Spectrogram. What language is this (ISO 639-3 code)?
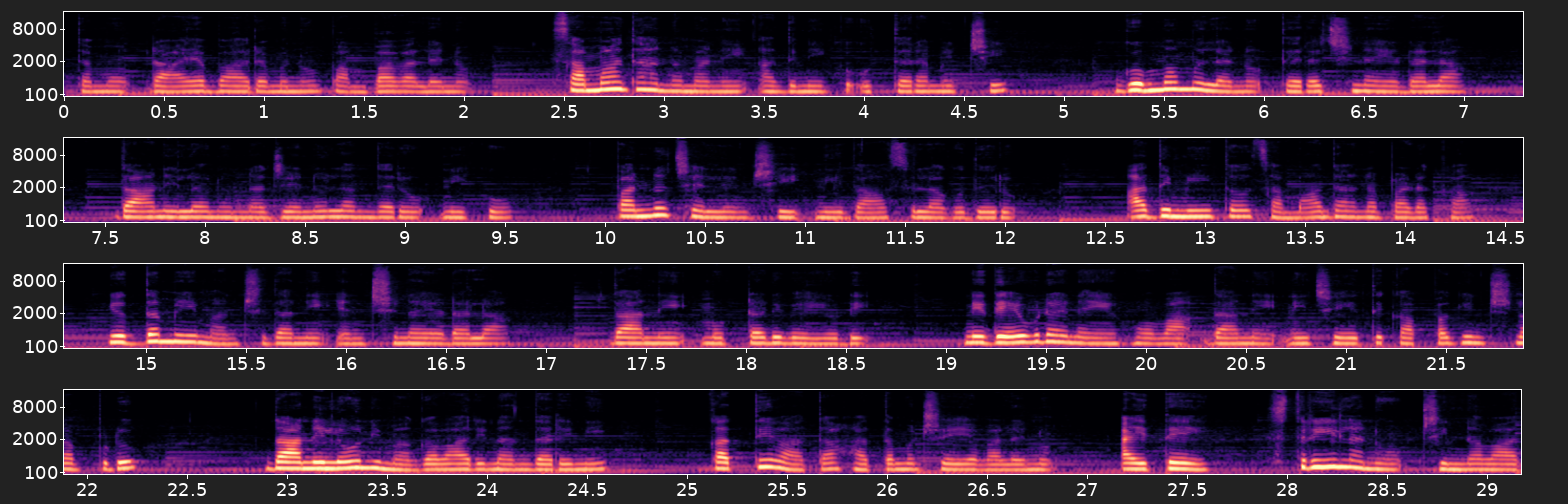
tel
